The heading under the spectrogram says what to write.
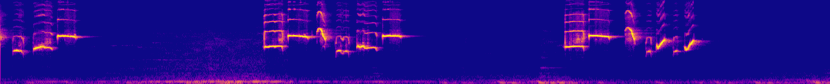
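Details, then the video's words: Caged orange-headed thrush kept in Singaraja, North Bali, in breeding condition and agitated, singing to call a rival: three bursts of loud whistled phrases, rising and falling notes with sliding trills, roughly every four seconds, with low room hum beneath. "ANIS MERAH Gacor Pancingan Birahi & EMosi Burung || Kicau memanggil lawan"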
